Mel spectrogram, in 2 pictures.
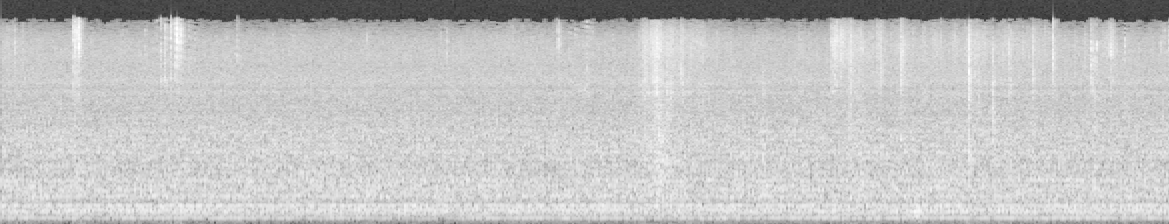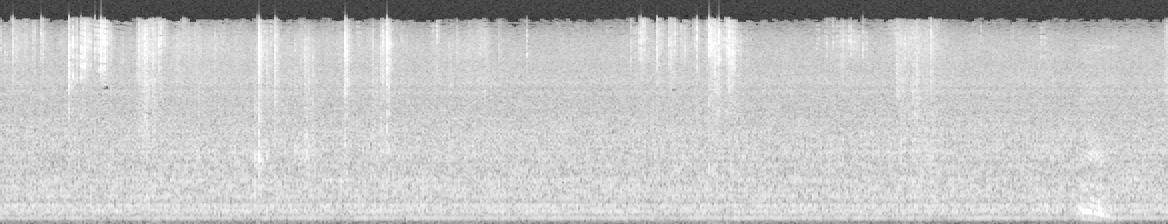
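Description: Popcorn being eaten by the handful: scattered short crunches and crinkles of the snack bag, over a steady low hum.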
